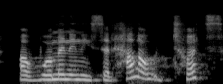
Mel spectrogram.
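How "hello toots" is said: funny put-on cartoon duck voice. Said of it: "where Donald Duck was transported back in time".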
